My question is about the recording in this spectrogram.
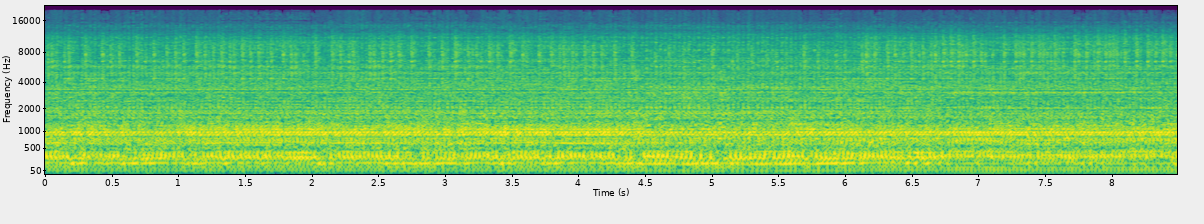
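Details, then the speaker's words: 1980s Mountfield AV85S two-stroke lawn mower, first start, deliberately run rich; rough clattering run with dull knock at steady speed; engine knock, owner unsure if carb, fuelling or engine damage, possibly crank bearings. "there's definitely a knock in there but now we know that it does actually run"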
